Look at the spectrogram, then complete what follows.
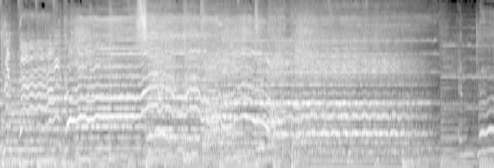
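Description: A female lead singer belting with heavy vibrato and runs that climb and fall, over a backing choir and band playing sustained chords. The music thins out near the end.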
